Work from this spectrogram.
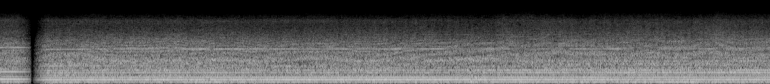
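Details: Barn-find Echo PB650 backpack blower on fresh gas after years stored, clearing a shingle roof: steady, even high-pitched two-stroke drone holding one note, no surging or missing; normal running under load.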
